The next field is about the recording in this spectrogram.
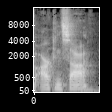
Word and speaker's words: Arkansas: Going to the fine state of Arkansas.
